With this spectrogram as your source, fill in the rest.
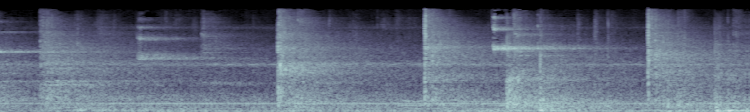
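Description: Badminton rackets strike a shuttlecock back and forth with sharp pops in an echoing hall.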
